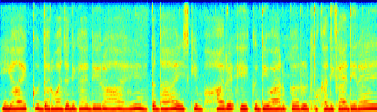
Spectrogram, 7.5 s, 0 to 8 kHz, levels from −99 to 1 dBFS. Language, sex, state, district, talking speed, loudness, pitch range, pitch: Hindi, female, Bihar, Darbhanga, 145 wpm, -12 LUFS, 245-260 Hz, 250 Hz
